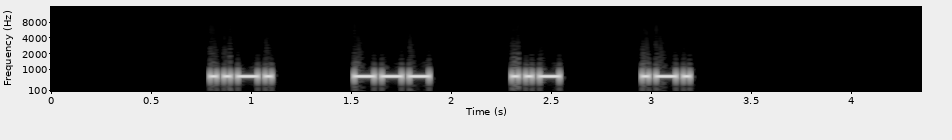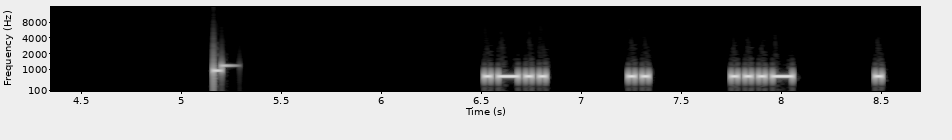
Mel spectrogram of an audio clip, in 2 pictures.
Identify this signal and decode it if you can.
Morse code, heard as a keyed tone, about 36 wpm, spaced as for 16 wpm, 690 Hz. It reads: FOUR LIVE
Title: 4x Character Spacing - Top 300 Words - 35wpm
